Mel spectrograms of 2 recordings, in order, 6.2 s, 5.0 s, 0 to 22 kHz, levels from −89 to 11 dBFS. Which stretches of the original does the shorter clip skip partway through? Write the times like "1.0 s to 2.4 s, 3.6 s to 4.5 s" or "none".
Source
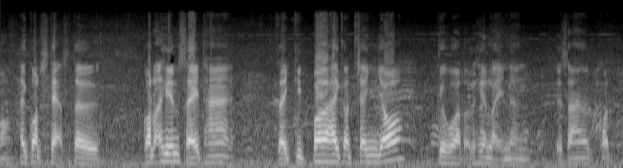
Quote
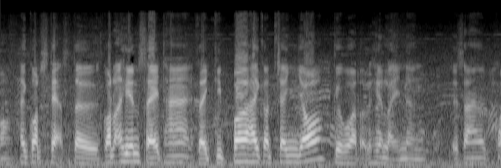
1.0 s to 1.4 s, 2.3 s to 2.7 s, 4.1 s to 4.3 s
